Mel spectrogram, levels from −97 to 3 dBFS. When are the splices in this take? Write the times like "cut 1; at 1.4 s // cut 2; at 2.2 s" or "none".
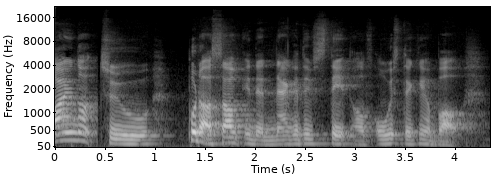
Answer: none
